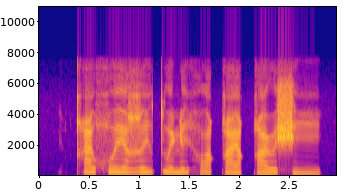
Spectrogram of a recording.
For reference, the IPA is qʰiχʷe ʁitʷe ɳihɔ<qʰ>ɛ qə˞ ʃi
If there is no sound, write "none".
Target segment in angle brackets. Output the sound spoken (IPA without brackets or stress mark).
q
